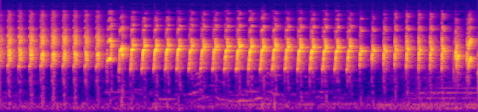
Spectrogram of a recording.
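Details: Caged female lovebird, a fighter bird known for a coarse, speedy voice: a relentless train of grating, raspy pulses at an even quick pace, with a brief higher squeak near the first second.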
